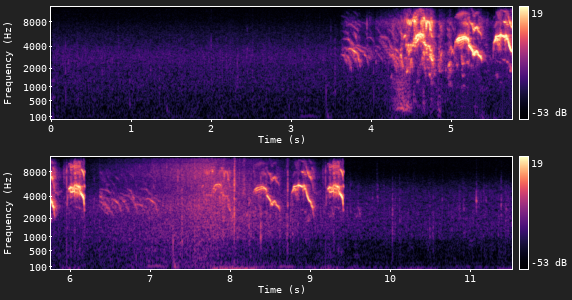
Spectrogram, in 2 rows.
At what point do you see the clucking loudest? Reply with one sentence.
The volume of the clucking peaks at 5 seconds.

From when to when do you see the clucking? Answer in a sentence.
The clucking can be heard from 3.6 to 9.4 s.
